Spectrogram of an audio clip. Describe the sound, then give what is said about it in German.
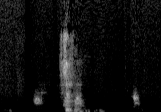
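Dog barking in the background, a few short, separate barks and yips spread across the moment, one fuller burst in the middle and quieter ones around it. “Da bellt sogar der Hund im Hintergrund, ja? Da bellt der Hund.”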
